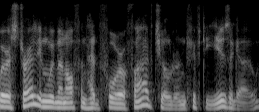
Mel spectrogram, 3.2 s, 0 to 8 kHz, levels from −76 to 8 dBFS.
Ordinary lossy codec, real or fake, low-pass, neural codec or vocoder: Opus, 16 kbps; real; 7.2 kHz; none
